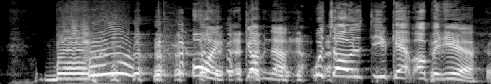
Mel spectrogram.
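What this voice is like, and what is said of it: Put-on Cockney accent. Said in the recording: “accent started Cockney and went straight to Texas”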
